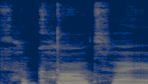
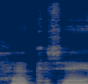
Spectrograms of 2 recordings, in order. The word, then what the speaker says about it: Hekate: I still have a lot of respect for Thoth, but what ended up happening with Hekate, or Hecate, however you want to pronounce it, it was actually Christmas of all things.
